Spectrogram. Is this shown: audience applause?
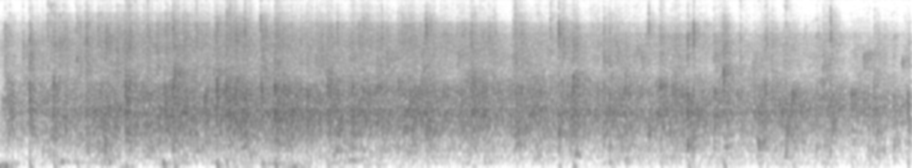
yes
